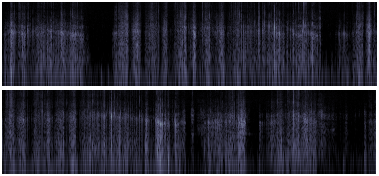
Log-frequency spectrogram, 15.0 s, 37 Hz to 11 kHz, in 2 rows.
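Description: Long glittery manicured nails of both hands slowly scratch two small black foam windscreens on the mic capsules of a Tascam DR-40X recorder. The result is a dense, low, rumbling scratching and scraping, close and muffled, with a rapid texture of tiny strokes. It pauses briefly a few times before resuming.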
